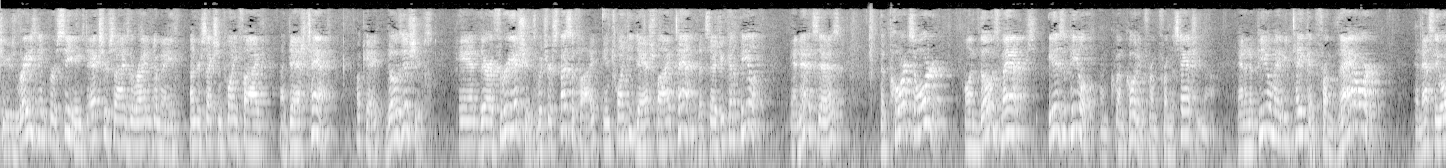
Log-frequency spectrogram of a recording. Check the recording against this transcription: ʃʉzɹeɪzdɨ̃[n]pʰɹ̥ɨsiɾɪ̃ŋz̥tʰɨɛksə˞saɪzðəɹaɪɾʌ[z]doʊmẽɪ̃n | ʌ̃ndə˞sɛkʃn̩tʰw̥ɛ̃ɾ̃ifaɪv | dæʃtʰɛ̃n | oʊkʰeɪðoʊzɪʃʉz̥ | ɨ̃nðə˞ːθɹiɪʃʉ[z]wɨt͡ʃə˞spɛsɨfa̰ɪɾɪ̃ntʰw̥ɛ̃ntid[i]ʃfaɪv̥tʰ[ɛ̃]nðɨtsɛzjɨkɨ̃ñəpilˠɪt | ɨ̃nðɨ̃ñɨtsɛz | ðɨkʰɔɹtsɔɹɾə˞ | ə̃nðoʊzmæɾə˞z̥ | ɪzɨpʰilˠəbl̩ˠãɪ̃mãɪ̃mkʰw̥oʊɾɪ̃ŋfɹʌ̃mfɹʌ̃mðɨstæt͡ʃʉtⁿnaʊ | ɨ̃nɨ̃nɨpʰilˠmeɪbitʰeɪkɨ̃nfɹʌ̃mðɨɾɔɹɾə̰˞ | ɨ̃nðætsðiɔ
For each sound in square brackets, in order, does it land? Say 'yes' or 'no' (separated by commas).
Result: yes, no, yes, no, yes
